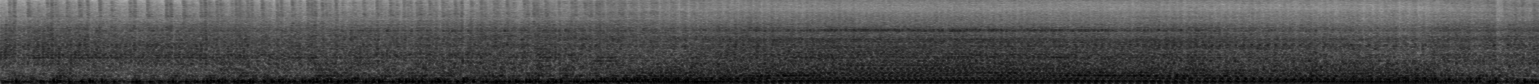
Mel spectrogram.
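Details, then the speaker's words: AWD-converted Honda Civic Type R, freshly rebuilt engine, first-start data-log run: steady idle with slightly lumpy, hunting note and dry exhaust edge; data log shows it running quite lean, needs adjustment. "All right, she seems to be running a little bit lean. Pretty freaking lean, if I'm being honest. It sounds lean too, so I'm not gonna run it until we can adjust."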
